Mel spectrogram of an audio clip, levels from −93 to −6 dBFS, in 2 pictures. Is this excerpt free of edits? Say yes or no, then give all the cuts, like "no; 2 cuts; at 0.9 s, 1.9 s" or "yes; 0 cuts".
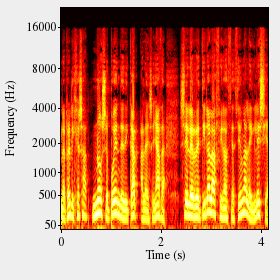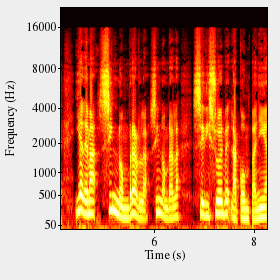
yes; 0 cuts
